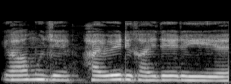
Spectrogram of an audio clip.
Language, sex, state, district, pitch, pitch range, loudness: Hindi, female, Arunachal Pradesh, Lower Dibang Valley, 200 Hz, 195-210 Hz, -14 LUFS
